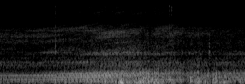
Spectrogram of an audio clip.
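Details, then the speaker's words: Small petrol gas-powered water pump with fresh high-octane fuel pulling from a well to fill totes: steady buzzing run under load, no misses or knocks; pump engine running normally. "And so right now I got the gas pump going, pulling from the well,"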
